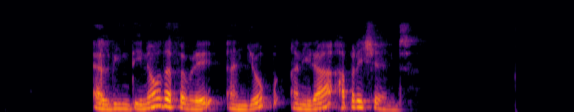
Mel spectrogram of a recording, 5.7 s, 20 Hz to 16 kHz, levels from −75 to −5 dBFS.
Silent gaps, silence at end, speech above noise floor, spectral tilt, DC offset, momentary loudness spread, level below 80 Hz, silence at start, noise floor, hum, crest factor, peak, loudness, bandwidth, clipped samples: none; 1.6 s; 56 dB; -8 dB/octave; under 0.1%; 10 LU; -66 dBFS; 0.95 s; -82 dBFS; none; 18 dB; -10 dBFS; -26 LUFS; 7.6 kHz; under 0.1%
